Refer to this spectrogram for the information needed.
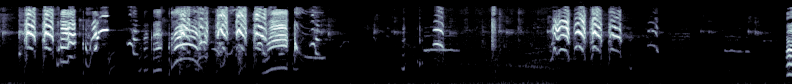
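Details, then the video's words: Pet talking parrot producing dense runs of high squeaky, chattering notes and arched whistled syllables in quick bursts, with a pause, then another chattering burst and a final sharp call. "Taking parrot"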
